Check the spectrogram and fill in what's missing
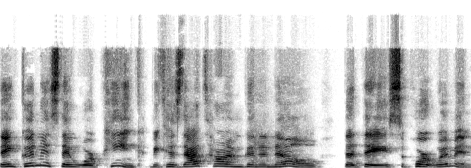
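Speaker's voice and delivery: sarcastic, ironic, mocking tone. Commenting on lawmakers who wore pink: sarcastic. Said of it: "here's what I'm saying in, sarcastically".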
